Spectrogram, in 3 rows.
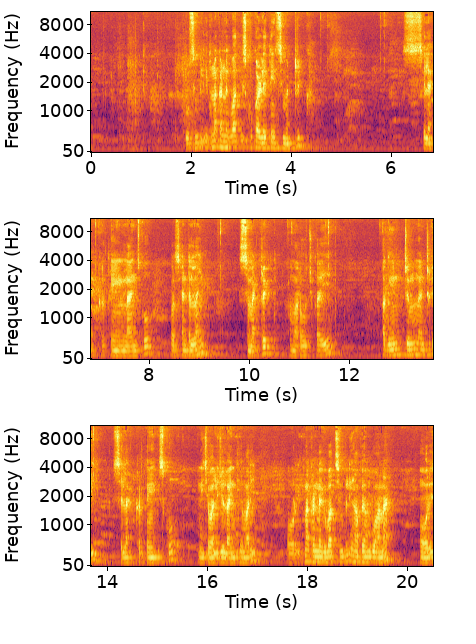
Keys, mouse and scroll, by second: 3.2 Escape, 3.5 Escape, 5.8 shift+click, 6.9 shift+click, 11.7 Escape, 15.2 Escape.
